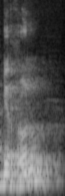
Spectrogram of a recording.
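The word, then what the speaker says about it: بِرّ: Kalau dibaca barrun itu artinya daratan. Kalau dibaca burrun itu artinya gandum. Kalau dibaca birrun biasa orang sebut birrul walidain. Birrun itu artinya kebaikan.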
